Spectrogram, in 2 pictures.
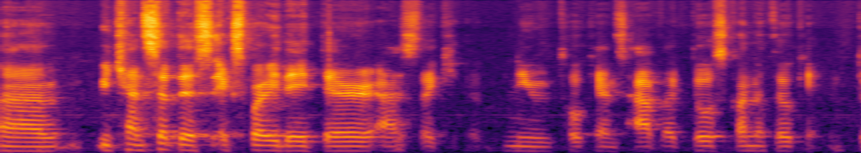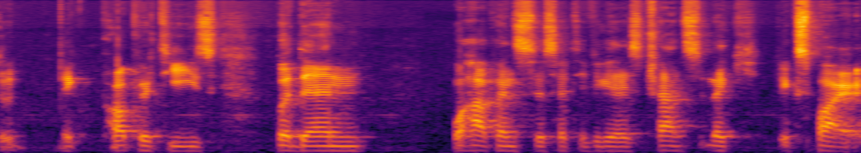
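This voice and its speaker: In a monotone, flat delivery at a medium pitch, a man with a non-native accent speaks at a moderate pace. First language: not English. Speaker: exam committee member. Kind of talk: live Q&A panel.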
